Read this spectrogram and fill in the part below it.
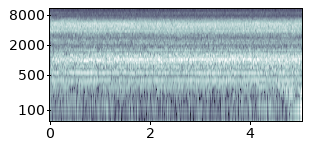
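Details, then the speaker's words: Radiolink RC8X FPV kit camera heard through the phone's USB camera app feed: a constant loud, hissy high whir with no speed change. The owner thinks it comes from the ventilator (the cooling fan) but is unsure of the source. "But makes noise. Maybe it's not from that. Guys, if you know if the noise is from something else, let me know, because I think it's from the ventilator."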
